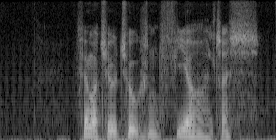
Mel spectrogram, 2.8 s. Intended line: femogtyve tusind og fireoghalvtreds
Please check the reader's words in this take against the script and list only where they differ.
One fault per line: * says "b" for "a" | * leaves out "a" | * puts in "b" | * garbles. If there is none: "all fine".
all fine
